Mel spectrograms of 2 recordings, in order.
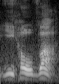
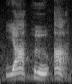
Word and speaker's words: Yahuah: So I wanted to show you that so you make sure that you understand that the Creator's name could not be Yehovah. It's Yahuah.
